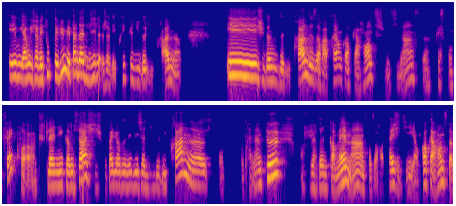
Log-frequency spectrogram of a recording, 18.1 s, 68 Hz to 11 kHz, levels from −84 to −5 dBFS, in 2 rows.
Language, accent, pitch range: French, French, 175-230 Hz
